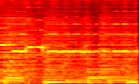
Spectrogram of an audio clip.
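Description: Choro played by a trio of flute, piano accordion and nylon-string acoustic guitar: the flute carries the melody, a short higher note about half a second in and then one long held note, over accordion bass notes and chords and the guitar's accompaniment.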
